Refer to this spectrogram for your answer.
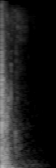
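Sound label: Bullet Light Ballistic Concrete impact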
